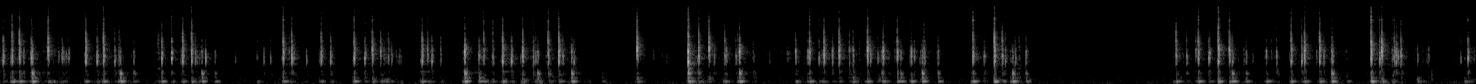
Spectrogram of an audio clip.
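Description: Fingertips type fast on a white 60% RK61 mechanical keyboard with plastic keycaps and lubed red linear switches. Quick bursts of crisp clacky keystrokes carry a bright midrange click and a soft low thock underneath. Short pauses fall between bursts, with a longer silence near the end.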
